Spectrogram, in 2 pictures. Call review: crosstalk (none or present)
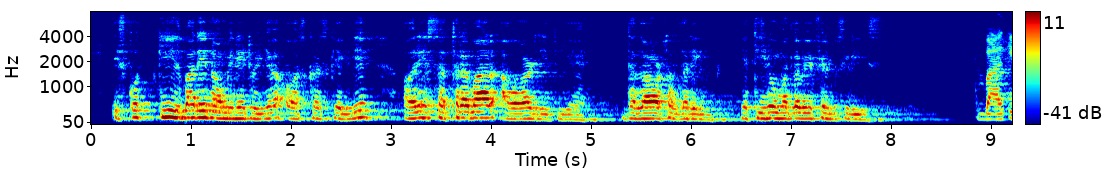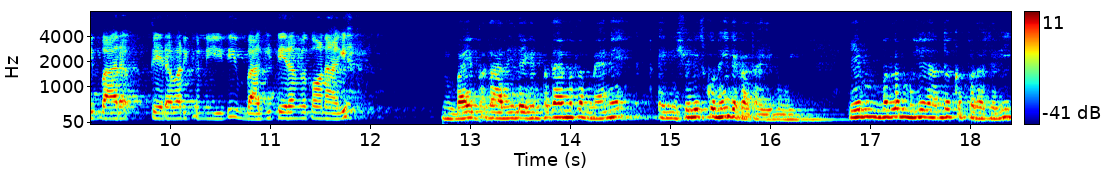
none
